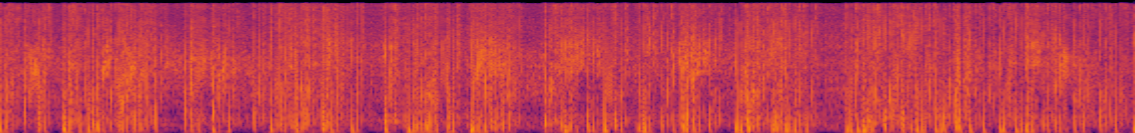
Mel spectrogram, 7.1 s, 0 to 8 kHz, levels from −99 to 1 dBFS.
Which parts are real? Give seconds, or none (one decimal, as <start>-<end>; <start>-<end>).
0.0-0.9; 4.0-7.1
